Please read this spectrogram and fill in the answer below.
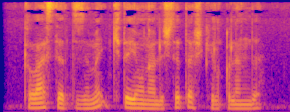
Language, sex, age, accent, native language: Uzbek, male, 25-34, Farg'ona, Uzbek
